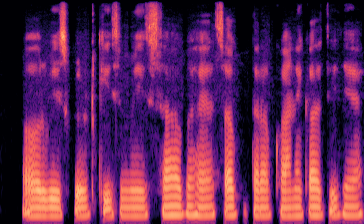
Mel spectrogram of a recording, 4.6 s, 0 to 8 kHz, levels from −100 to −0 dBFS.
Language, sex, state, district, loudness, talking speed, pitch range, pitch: Hindi, male, Jharkhand, Sahebganj, -20 LUFS, 145 wpm, 115-120 Hz, 115 Hz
